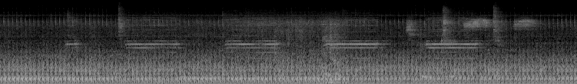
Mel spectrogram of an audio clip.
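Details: GAL SE101 bus on a diesel idle: high, short beeps repeating at uneven gaps roughly once a second, the door warning buzzer sounding.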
